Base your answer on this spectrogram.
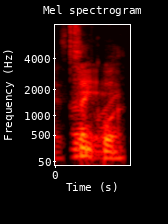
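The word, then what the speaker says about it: Sinqua: Is it Cinqua? – Yeah, Cinqua. – Like Cinqua Walls.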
